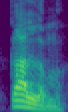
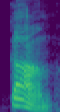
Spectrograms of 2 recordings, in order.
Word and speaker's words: calm: जैसे CALM, इट्स नॉट कालम, इट्स काम, काम, CALM, काम। वाई, बिकॉज एल से पहले क्या है, ए, और ए क्या है, वावल।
